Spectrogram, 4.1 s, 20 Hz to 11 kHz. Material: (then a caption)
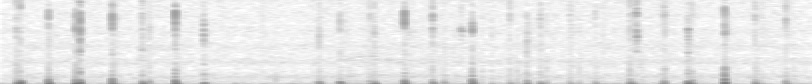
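Plastic. Fingernails tap and scratch the surfaces of two small hollow white plastic table tennis balls, one held in each hand. About 19 quick, dry, quiet taps sound in an uneven rhythm, each a short low knock with a faint bright tick and almost no ring. A soft scratching hiss fills the gaps between them.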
